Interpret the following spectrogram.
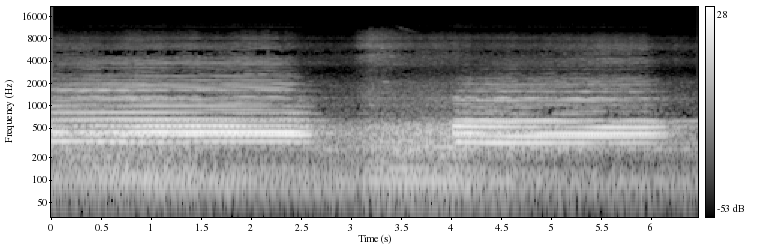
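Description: Multi-chime air horn of a Norfolk Southern diesel freight locomotive sounding two long blasts, one cutting off about two and a half seconds in and the next starting about a second and a half later, over the low rumble of the passing diesel locomotives.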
